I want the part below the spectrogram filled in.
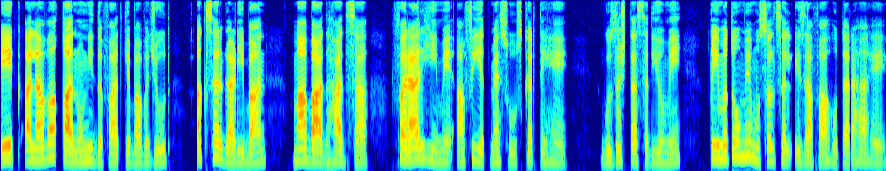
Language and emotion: Urdu, neutral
